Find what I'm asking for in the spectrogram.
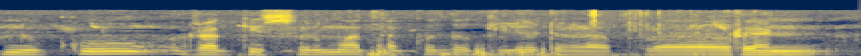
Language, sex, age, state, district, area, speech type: Santali, male, 45-60, West Bengal, Malda, rural, spontaneous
